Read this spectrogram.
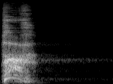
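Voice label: Arabic AttackHeavy; bloom minigame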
